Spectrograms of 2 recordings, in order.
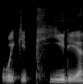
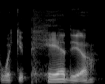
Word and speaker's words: Wikipedia: You notice the E here. Wikipedia, not Wikipedia.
